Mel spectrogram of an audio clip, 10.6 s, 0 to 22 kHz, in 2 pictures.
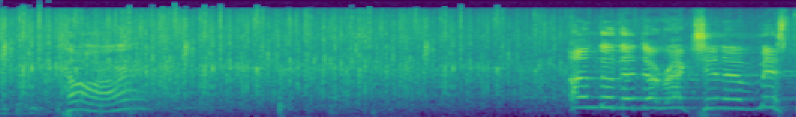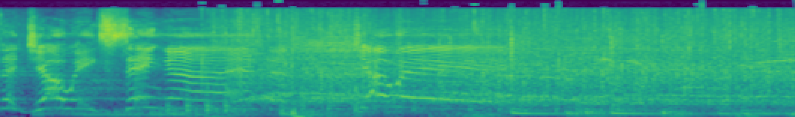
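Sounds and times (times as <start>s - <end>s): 
studio crowd clapping: 0.0s - 4.5s, 6.7s - 10.6s
speech: 0.4s - 1.0s, 3.9s - 8.0s.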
